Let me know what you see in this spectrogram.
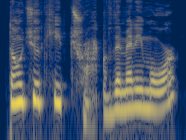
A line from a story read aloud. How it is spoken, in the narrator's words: I gasped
